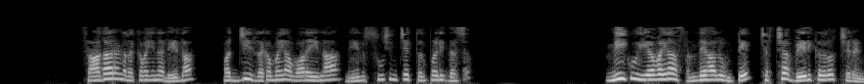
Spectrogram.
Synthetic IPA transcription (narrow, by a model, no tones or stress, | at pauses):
saːd̪ʱaːɾɐɳɐɾɐkɐɐjnɐlɛːd̪aː | pɐd͡ʒːiɾɐkɐmɐjɐʋaːɾɐjnaːne̞ːnusuːʃiɲt͡ʃe̞ːt̪oɾpɐɽid̪ɐʃɐ | niːkuɛːʋɐjnaːsɐnd̪ɛːɦaːluuɳʈe̞ːt͡ʃɐɾt͡ʃɐʋe̞ːd̪ikɐlɐlo̞ːt͡ʃɛɾɐɳɖi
